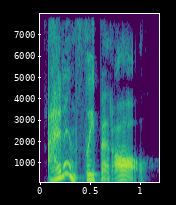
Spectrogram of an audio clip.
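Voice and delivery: tired princess griping. A narrator's reading. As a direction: gripe it. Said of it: "Princess griped".

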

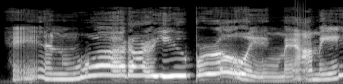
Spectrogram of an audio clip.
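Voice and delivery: put-on high slow eerie old-man voice; changeling old man voice. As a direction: draw it out, uncanny and sly.

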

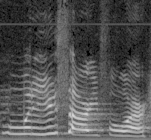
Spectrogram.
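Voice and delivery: high, drawn-out whimpering question; mock tearful question. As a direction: ask it in hammed-up weepy bafflement. Retold tearful, baffled question to friend.

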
